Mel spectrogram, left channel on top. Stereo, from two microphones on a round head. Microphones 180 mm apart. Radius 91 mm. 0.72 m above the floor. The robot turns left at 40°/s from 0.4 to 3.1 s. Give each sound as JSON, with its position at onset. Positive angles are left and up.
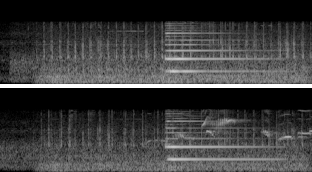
{"t": 1.6, "sound": "a guitar", "azimuth_deg": 165, "distance_m": 2.0}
